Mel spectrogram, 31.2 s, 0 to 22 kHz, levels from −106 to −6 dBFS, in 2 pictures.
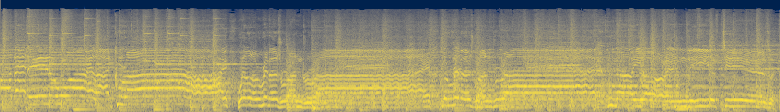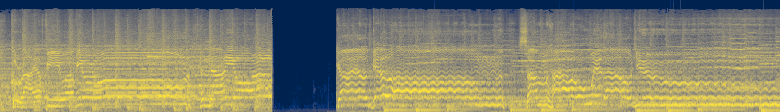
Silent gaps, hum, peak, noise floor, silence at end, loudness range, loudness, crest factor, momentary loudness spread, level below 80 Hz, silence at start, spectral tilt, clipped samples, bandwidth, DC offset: none; none; 0 dBFS; -87 dBFS; 0 s; 2 LU; -10 LUFS; 10 dB; 3 LU; -30 dBFS; 0 s; -4.5 dB/octave; under 0.1%; 16 kHz; under 0.1%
